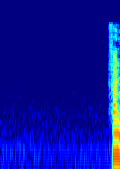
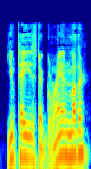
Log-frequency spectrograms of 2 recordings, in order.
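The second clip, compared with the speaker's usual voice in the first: slow, higher, aghast question; horrified; 7 semitones higher than usual. Acted. Boss learning a grandmother was tased, horrified. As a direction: draw it out in disbelief. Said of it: "exclaimed, horrified".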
